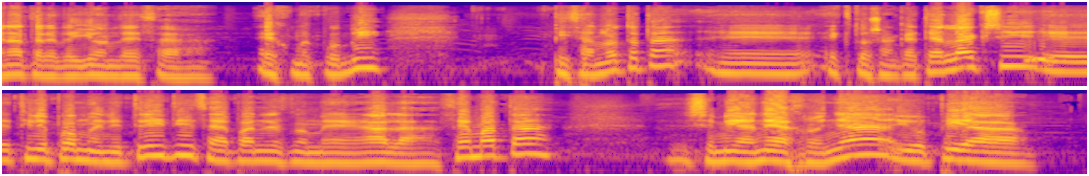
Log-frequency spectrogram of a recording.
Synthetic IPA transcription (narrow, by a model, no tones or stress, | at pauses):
nɐt̪ɐɾeveʝo̞nðeθɐ | e̞xumek̚po̞mbi | piθɐno̞t̪ɐt̪ɐeekt̪o̞sɐŋkɐt̪iɐlɐksit̪ine̞po̞me̞nit̪ɾit̪̬iθɐe̞pɐnelθome̞ɐlɐθe̞mɐt̪ɐ | se̞miɐne̞ɐxɾo̞ɲɐio̞piɐ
